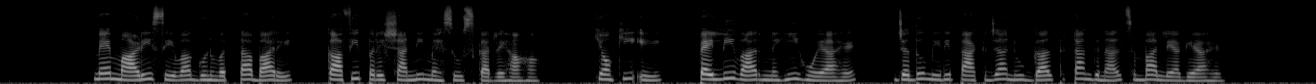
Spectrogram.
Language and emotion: Punjabi, sad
